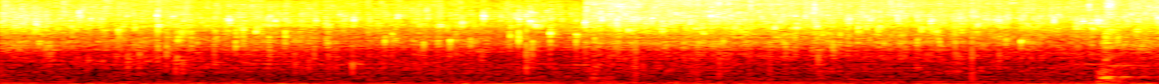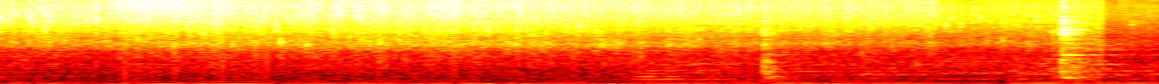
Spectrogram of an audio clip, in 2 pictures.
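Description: Onions hit hot oil for a puti fish curry and sizzle loudly and steadily, with occasional stirring clinks and scrapes in the pan and no talking.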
